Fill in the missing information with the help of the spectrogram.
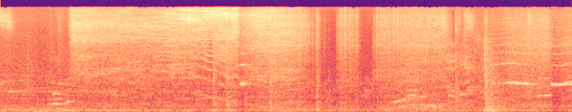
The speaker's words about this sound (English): Whoa, that's a creaky old door. That is a really creaky door.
